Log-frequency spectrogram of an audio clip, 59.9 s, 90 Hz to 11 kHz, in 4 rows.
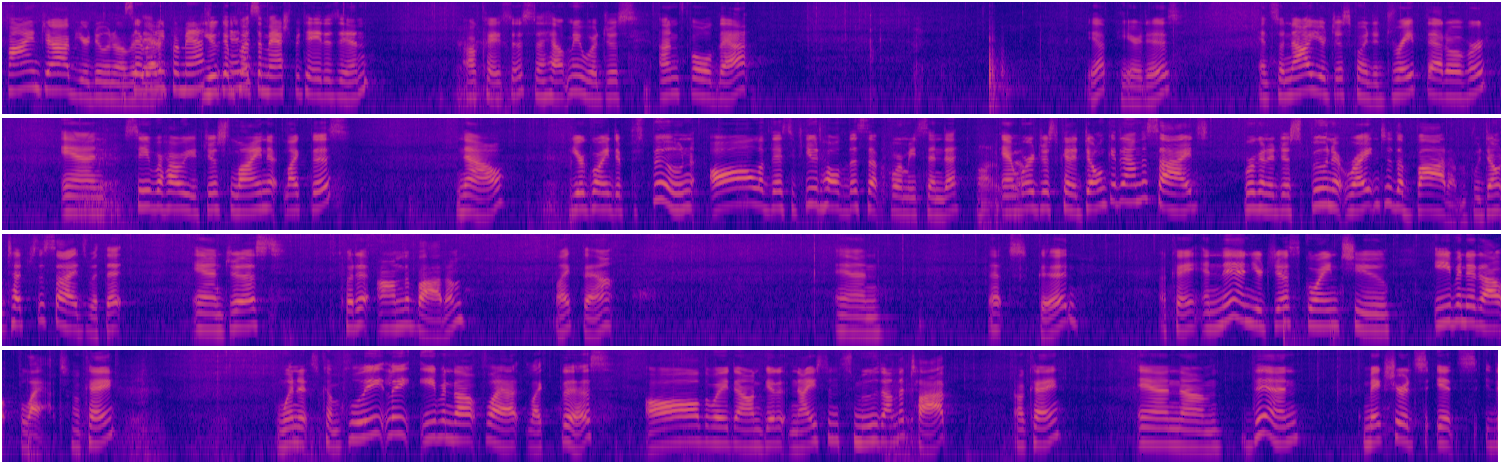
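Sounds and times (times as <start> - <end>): faint steady hiss: 0.0 - 59.9.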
